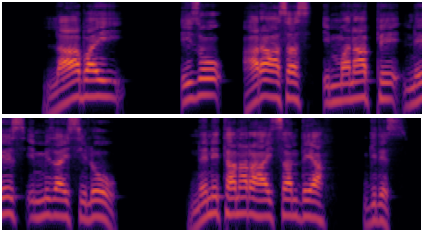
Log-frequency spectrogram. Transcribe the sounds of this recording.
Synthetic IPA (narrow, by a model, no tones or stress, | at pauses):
laːbɐj | ɪzɔ | hɐɾɐːsɐsɪmːɐnaːpːɛne̞ːsɪmːɪzɐjsːɪloː | nɛnɪt̪ɐnɐɾɐhɐjsːɐnd̪ɛjɐ | ɡɪd̪ɛs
